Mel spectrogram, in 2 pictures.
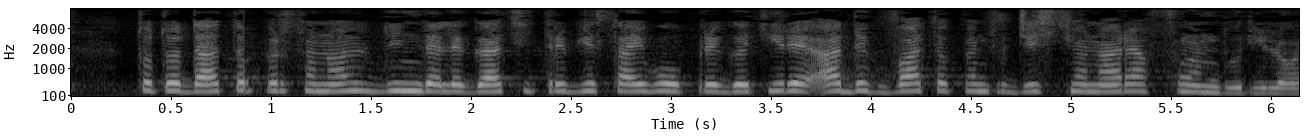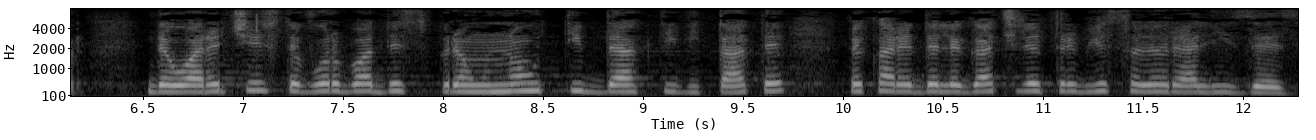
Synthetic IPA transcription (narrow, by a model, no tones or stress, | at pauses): t̪o̞t̪o̞d̪at̪əpe̞rso̞naluld̪ind̪e̞le̞ɡat̪sijt̪ɾe̞buje̞səajbəo̞pɾe̞ɡət̪iɾe̞ʔad̪e̞kvat̪əpe̞nt̪ɾud͡ʒe̞st̪io̞naɾeafo̞nd̪uɾilo̞r | d̪e̞oaɾe̞t͡ʃeje̞st̪e̞vo̞rbad̪e̞spɾe̞unːo̞wt̪ip̚d̪e̞ak̚t̪ivit̪at̪e̞pe̞kaɾe̞d̪e̞le̞ɡat̪siːle̞t̪ɾe̞buje̞səlɾe̞alize̞ze̞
